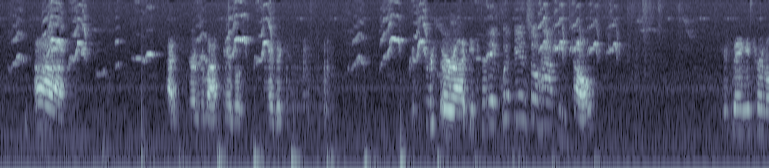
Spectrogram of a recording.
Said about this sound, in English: The bird got noisy at this end.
